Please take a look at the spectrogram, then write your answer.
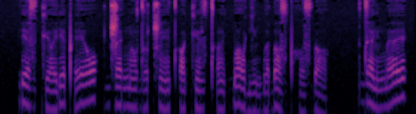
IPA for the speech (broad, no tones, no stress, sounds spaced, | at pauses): ɾʲ ɛ z kʲ ʌ e̯ ɾʲ ɛ pʼ e o̯ | ɖ͡ʐ ɛ ŋ͡m ə̃ o̯ d ɤ ʈ͡ʂ ẽ tʼ ʌ kʲ ə̃ z tʼ ə̃ e̯ ɡ͡b ʌ o̯ ɡʲ ẽ ɡ͡b ə ɗ ʌ z pʰ ɤ z ɗ ʌ | d ɛ ɾʲ ə̃ ŋ͡m ɛ e̯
